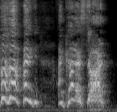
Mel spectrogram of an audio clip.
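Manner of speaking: very high, loud falsetto, pushed harder. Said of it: "so you start to push it".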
